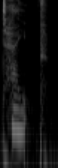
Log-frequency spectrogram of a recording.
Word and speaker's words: TAIP: It's spelt T-A-I-P, Tape, because it uses AI.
